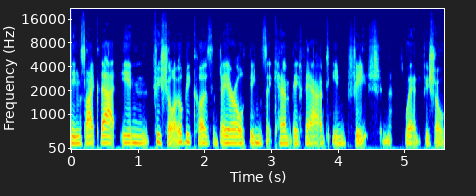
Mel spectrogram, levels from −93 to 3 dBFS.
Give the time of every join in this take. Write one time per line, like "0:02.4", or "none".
none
